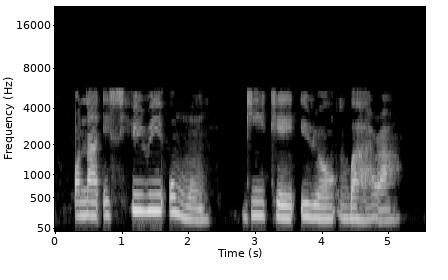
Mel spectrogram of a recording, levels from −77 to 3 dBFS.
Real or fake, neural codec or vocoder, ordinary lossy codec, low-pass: real; none; none; 5.4 kHz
